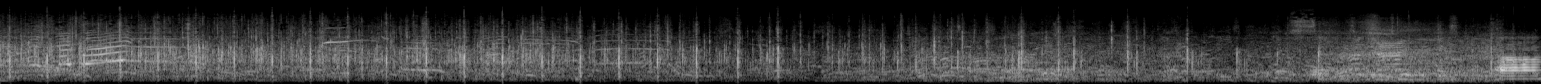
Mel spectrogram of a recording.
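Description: A crowd cheers and claps outdoors.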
